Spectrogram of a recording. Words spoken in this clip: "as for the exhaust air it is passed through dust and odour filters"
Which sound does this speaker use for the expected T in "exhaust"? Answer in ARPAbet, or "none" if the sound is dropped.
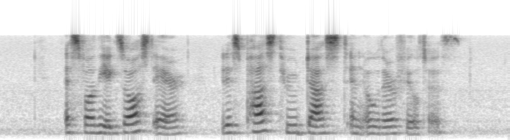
T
